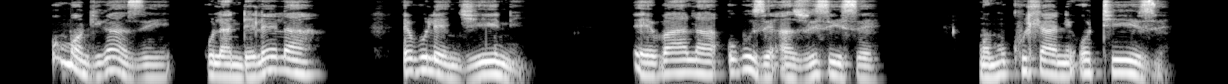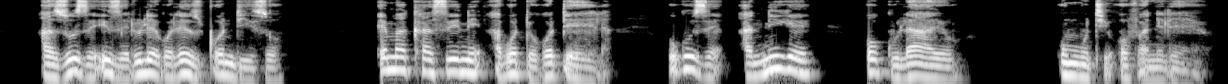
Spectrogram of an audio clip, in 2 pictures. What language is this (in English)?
North Ndebele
